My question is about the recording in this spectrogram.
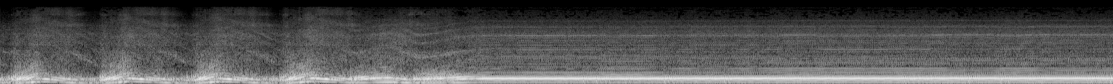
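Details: Honda RC45 RVF750, first start after new spark plugs (old ones very bad) and injectors tested leak-free: a few surging cranking swells, then catches cleanly into a smooth, even, steady idle; healthy.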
